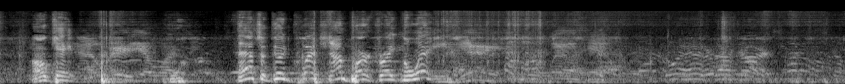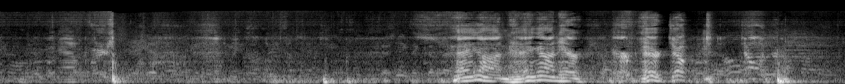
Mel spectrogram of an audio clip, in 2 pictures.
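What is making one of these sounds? Adult men speak loudly and with animation outdoors among a crowd.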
